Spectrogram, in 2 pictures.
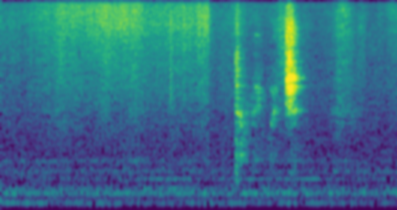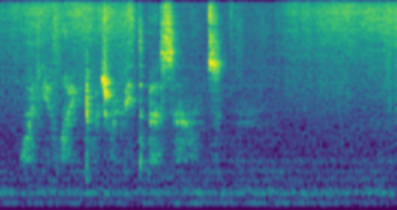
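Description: A comb rasps through wet hair.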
